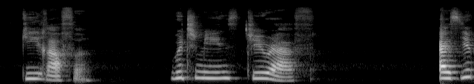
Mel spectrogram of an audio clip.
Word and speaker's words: Giraffe: the German word is Giraffe. Giraffe, which means giraffe. As you can see, the word Giraffe is written exactly the same way as in English, but the pronunciation is completely different.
